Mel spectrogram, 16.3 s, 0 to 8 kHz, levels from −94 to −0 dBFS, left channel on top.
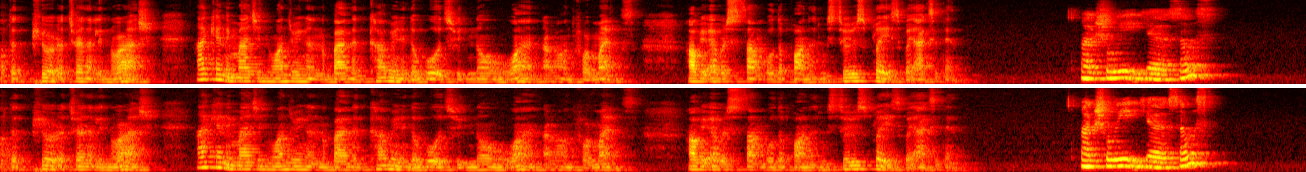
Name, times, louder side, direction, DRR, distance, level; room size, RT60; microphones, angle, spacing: voice 1, 0.0-12.0, left 2 dB, 55° left, 5 dB, 1.5 m, -34 dB
voice 2, 13.5-15.1, right 2 dB, 60° right, 0 dB, 2.4 m, -26 dB
13.0 x 9.4 x 3.2 m, 0.63 s
head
